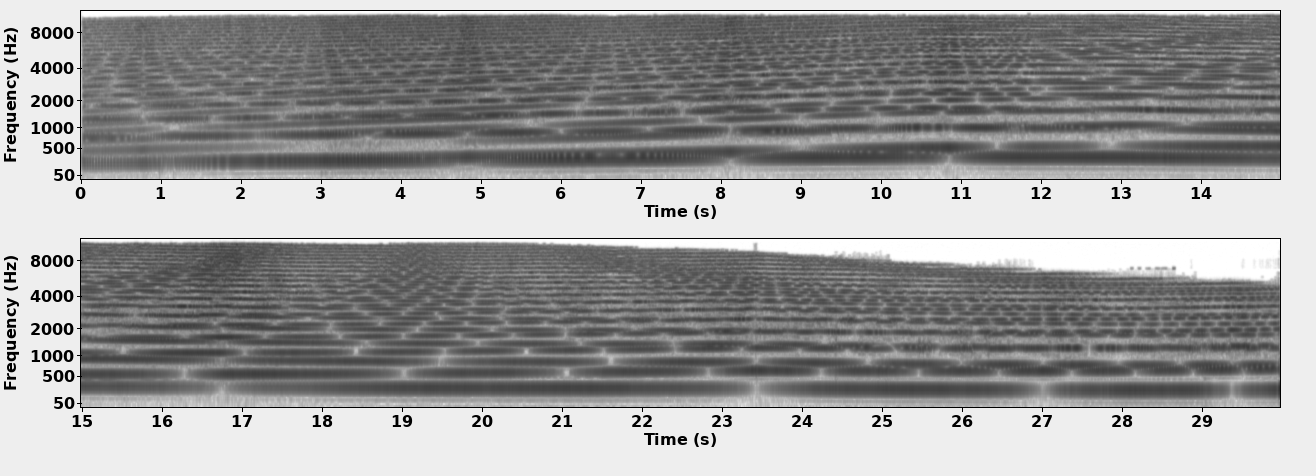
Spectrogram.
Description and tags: An interesting synthesized siren sound I made in Audacity.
